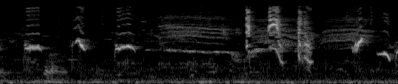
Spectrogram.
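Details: Greater green leafbird singing in the jamstrok style: a quick mix of short clear whistles, rising chirps and harsh buzzy notes, some sliding sharply downward, with a faint low hum underneath.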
